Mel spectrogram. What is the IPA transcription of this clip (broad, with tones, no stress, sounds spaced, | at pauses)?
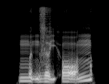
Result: m ə̰˧˨ n z ə̰˧˨ j ʔ ɔ̰˧˥ n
